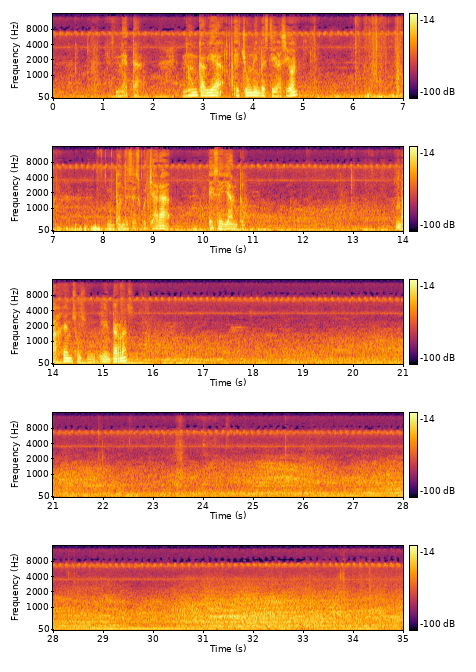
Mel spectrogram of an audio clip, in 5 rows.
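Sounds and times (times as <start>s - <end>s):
crickets trilling: 0.0s - 35.0s.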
